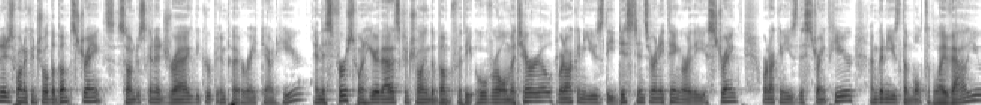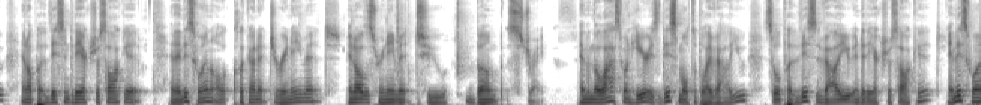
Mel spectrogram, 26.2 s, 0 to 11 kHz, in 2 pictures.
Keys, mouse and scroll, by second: 1.3 middle click, 2.2 g, 2.8 middle click, 3.2 middle click, 3.6 g, 4.1 middle click, 4.1-6.5 drag, 6.8 middle click, 7.3 middle click, 8.1 click, 9.8 click, 12.7-14.1 drag, 14.3 click, 15.1 click, 15.6 click, 15.8-20.8 drag, 20.8 middle click, 21.2 middle click, 21.9 click, 22.1 middle click, 23.8-24.8 drag, 24.9 click, 25.7 click.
